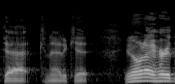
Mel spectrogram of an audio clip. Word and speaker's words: Connecticut: would Canton, Connecticut. Yeah. Canton. How do you say Connecticut? Connecticut. No T's in there. Connecticut. There's not a single T in Connecticut.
